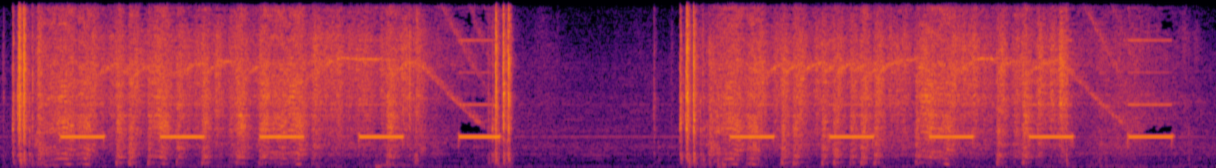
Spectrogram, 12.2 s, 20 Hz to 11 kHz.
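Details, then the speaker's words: $300 abandoned Honda Element AWD EX after a starter replacement, with the throttle possibly disturbed when the intake came off. The starter cranks in steady bursts of about one per second without catching: a cranking no-start, though it starts shortly after. "let's see if it starts oh that was close oh boy this thing's really what a junker oh so close so close to that"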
